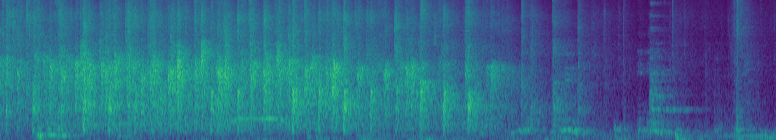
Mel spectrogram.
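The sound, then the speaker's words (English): A crowd applauds loudly for a speaker just introduced at a morning event, with dense, steady clapping for several seconds, then the clapping thins out and tapers to scattered claps near the end. “So I'm excited Let's give a round of applause, please.”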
